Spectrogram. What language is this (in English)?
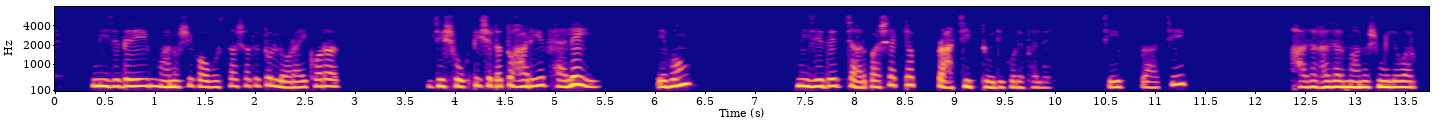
Bangla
